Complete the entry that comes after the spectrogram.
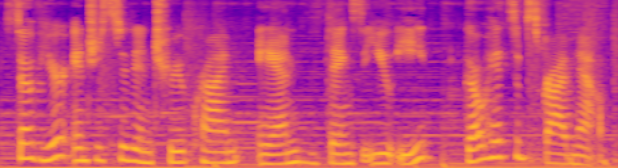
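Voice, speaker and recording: A woman's voice: mid-range voice, expressive, moderate pace, soft background music. A woman co-host reading a scripted podcast promo.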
